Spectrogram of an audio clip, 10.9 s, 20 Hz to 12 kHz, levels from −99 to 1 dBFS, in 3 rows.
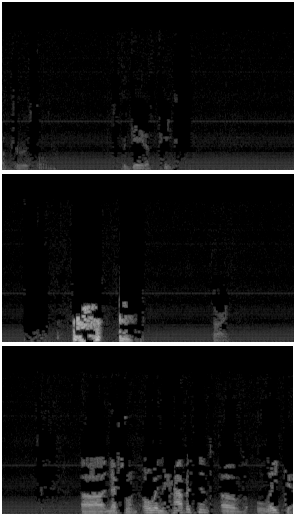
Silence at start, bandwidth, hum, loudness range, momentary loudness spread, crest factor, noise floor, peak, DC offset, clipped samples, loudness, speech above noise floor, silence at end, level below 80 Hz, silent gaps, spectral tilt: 0 s; 10 kHz; none; 12 LU; 27 LU; 26 dB; -72 dBFS; -18 dBFS; under 0.1%; under 0.1%; -39 LUFS; 32 dB; 0 s; -72 dBFS; none; -7.5 dB/octave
